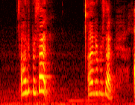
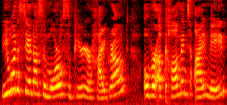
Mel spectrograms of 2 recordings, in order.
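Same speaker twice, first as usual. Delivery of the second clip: usual speaking voice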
